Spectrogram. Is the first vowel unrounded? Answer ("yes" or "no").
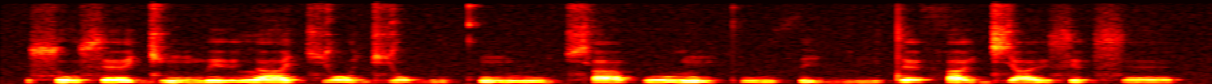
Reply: no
